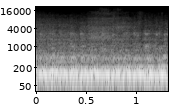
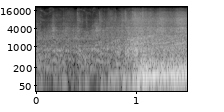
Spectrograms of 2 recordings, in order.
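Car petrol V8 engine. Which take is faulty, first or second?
second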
